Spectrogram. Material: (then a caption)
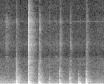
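Bread. A baked-through white bread loaf is tapped seven times, each tap giving a short, dull, hollow knock. This is the hollow sound expected of a fully baked loaf. A steady low hum sits underneath the taps.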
